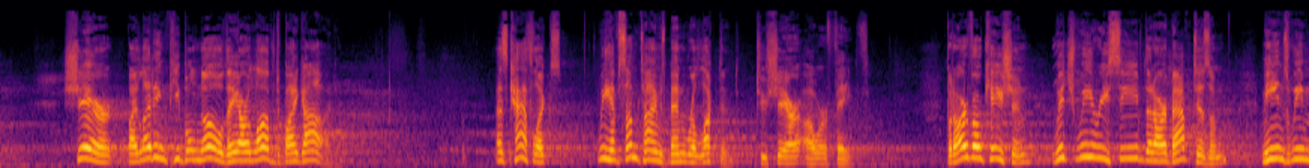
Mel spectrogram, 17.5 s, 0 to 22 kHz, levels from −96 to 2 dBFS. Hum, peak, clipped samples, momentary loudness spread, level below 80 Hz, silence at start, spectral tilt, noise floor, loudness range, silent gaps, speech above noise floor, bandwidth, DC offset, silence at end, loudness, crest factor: none; -2 dBFS; under 0.1%; 13 LU; -68 dBFS; 0.85 s; -5.5 dB/octave; -54 dBFS; 8 LU; none; 35 dB; 16 kHz; under 0.1%; 0 s; -19 LUFS; 18 dB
